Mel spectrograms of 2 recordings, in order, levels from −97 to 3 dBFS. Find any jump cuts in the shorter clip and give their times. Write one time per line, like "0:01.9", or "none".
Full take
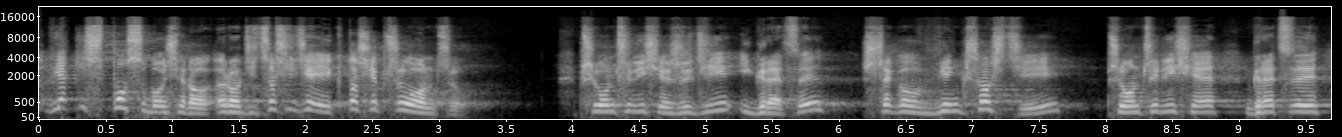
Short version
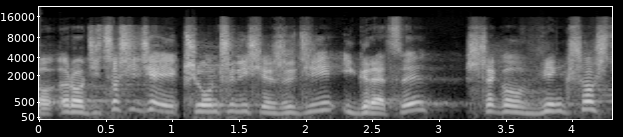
0:01.0

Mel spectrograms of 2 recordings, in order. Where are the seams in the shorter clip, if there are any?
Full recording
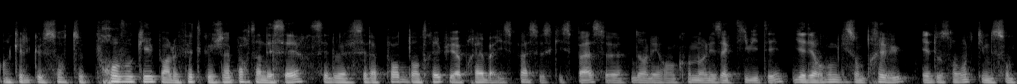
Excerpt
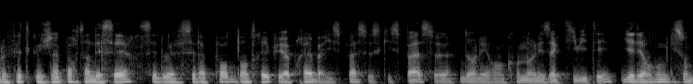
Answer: none

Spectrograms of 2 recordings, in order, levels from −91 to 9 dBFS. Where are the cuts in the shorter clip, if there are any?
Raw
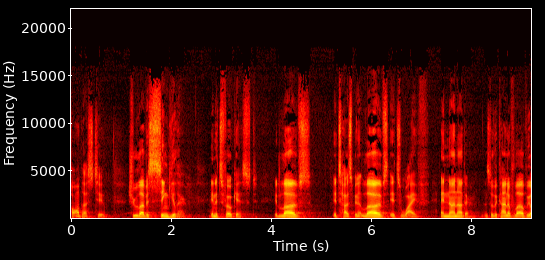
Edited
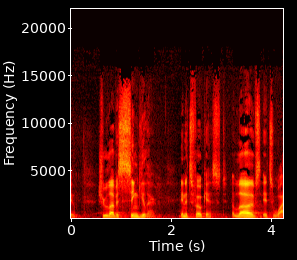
0:03.2

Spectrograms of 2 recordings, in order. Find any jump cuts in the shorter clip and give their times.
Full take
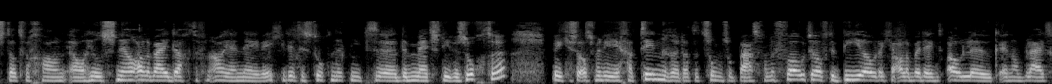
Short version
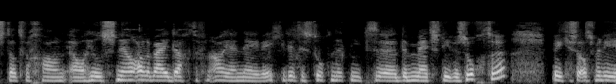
none

